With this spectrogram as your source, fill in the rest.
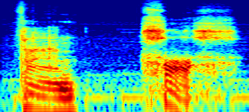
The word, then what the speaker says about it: van Gogh: But like a ha, ha. Same sound at the beginning and at the end. Ha. Vincent van Gogh is how the Dutch say it, like it or not.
